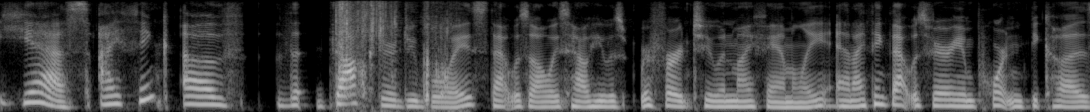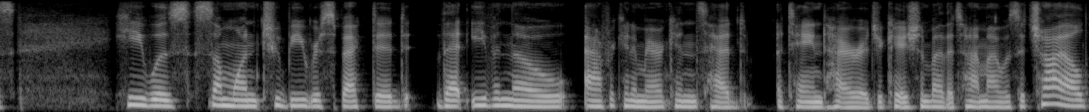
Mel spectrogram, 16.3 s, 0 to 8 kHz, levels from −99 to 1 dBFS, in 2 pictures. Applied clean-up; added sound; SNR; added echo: neural mask model RNNoise.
